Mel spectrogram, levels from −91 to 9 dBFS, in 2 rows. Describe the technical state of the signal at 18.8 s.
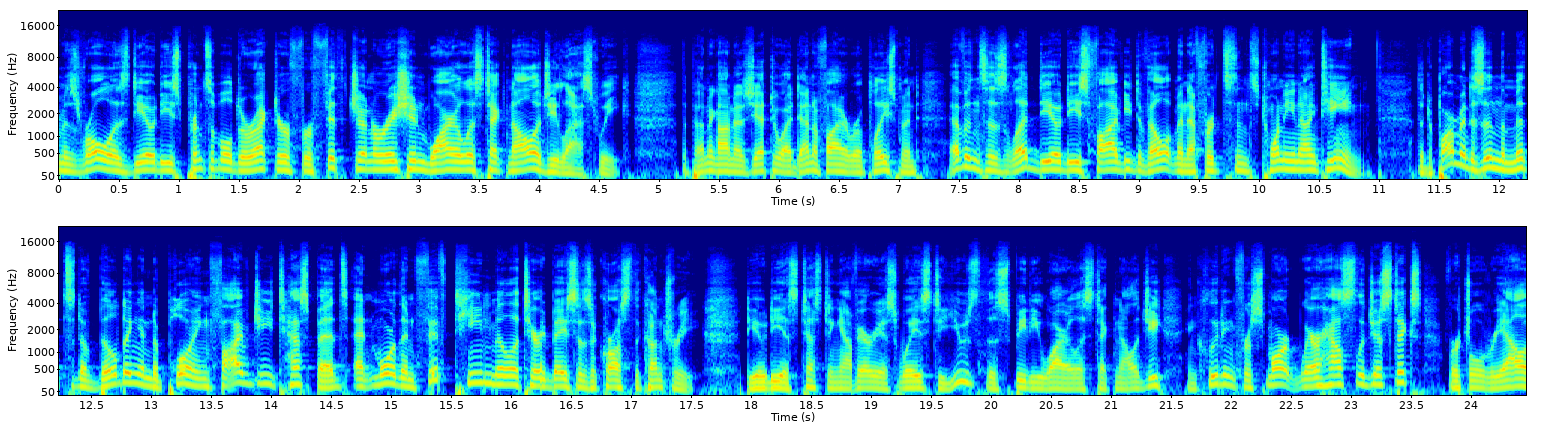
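At 18.83 s, between "is testing" and "various ways to use", compressed frames are skipped: about two 32 ms frames, around 70 ms of speech, never play. The audio jumps ahead by the length of the missing frames rather than falling silent.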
